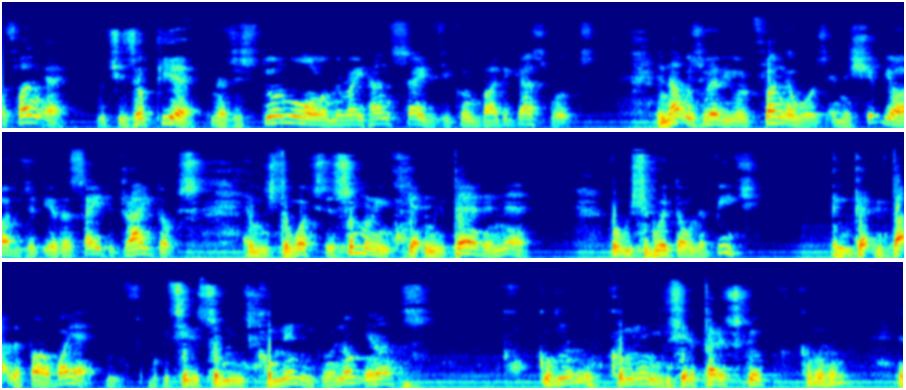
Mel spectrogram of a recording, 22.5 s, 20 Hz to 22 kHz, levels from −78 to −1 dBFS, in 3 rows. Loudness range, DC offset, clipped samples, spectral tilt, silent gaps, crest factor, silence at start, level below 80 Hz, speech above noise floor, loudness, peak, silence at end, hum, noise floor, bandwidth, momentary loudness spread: 4 LU; under 0.1%; under 0.1%; -5.5 dB/octave; none; 16 dB; 0 s; -50 dBFS; 22 dB; -26 LUFS; -10 dBFS; 0 s; none; -48 dBFS; 13 kHz; 14 LU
